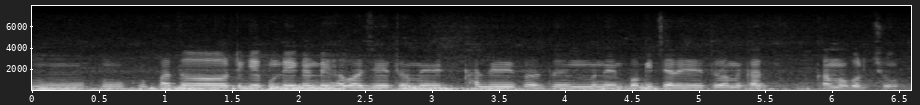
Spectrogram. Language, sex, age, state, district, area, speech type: Odia, male, 18-30, Odisha, Cuttack, urban, spontaneous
